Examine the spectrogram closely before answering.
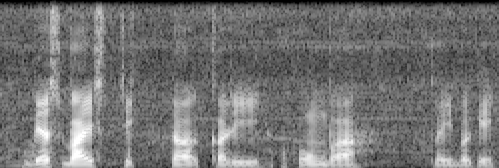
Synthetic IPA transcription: besbajstʰik̚tɐkɐɾiɐhʰoŋbɐ | lɐjbɐɡe

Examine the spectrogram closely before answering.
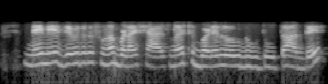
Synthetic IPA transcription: nə̃ĩːnẽĩd͡ʒeːbit̪ʊsẽːsʊñaːbəɽaːʃaːjɾsʊnaːɪt̪ʰːebəɽeːloːknʊkd̪uːt̪ãːnd̪eː

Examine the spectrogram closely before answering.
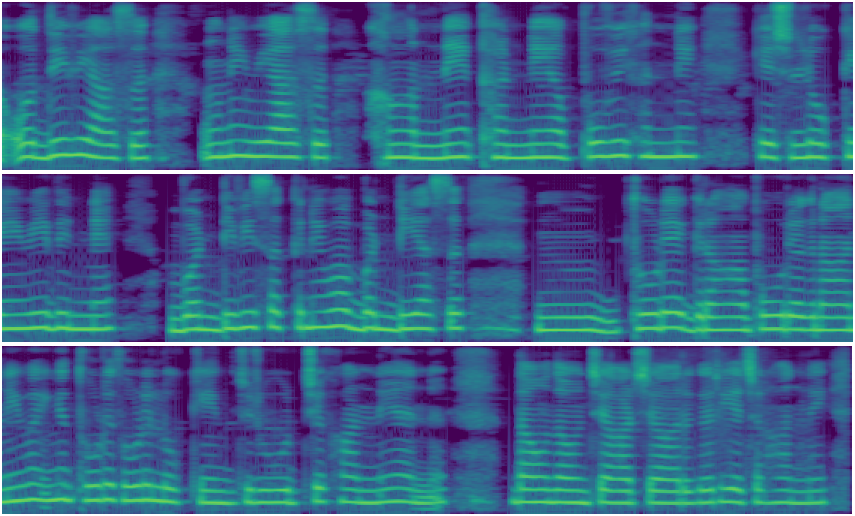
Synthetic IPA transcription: t̪ã̰ːʔod̪iːʋiːaːs | ʊnẽːʋiːaːs | kʰaːnːeːkʰənːeːəpːũːʋiːkʰənːeːkɪsloːkẽːʋiːd̪ɪnːẽː | bəɳɖiːʋiːsəkneːʋaːbəɳɖiːəs | t̪ʰoːɽeːɡɾãːpuːɾeːɡɾaːniːʋaːĩãːt̪ʰoːɽeːt̪ʰoːɽeːloːkẽːzəɾuːɾt͡ʃəkʰaːnːeːɦənd̪ãːõːd̪aːõːt͡ʃaːɾt͡ʃaːɾkəɾiːeːt͡ʃəkʰaːnːeː

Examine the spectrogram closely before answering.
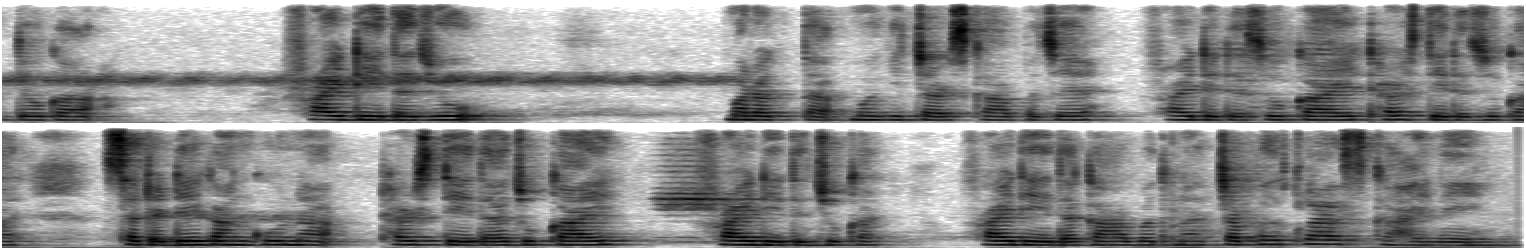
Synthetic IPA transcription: ɐduɡɐ | pʰɾajdedɐzu | mɐɾɐk̚tɐmojɡit͡ʃɐɾskabɐzepʰɾajdedɐzukajtʰɐɾsdedɐzukajsatɐdekaŋɡunɐtʰɐɾsdedɐd͡ʒukajpʰɾajdedɐd͡ʒukaj | pʰɾajdedɐkabɐdunɐt͡ʃɐpɐlklaskaɦajni

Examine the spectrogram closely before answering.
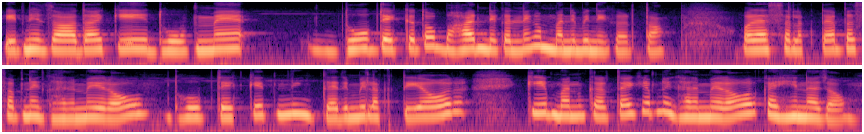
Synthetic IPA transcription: ɪt̪nizjaːd̪akid̪ʱuːpmẽ | d̪ʱuːp̚d̪eːkʰːet̪obaːɦəɾnɪkəlnekamɐnbʱinɦĩkɐɾt̪a | ɔːɾɛːsalɐɡ̚t̪aɦɛbɐsɐpneɡʱɐɾmẽɾɐod̪ʱuːp̚d̪eːkʰːeɪt̪niɡɐɾmilɐɡt̪iɦɛɔːɾkimɐnkɐɾt̪aɦɛkiɐpneɡʱɐɾmẽɾɐɦoɔːɾkɐɦĩnɐd͡ʒaːo

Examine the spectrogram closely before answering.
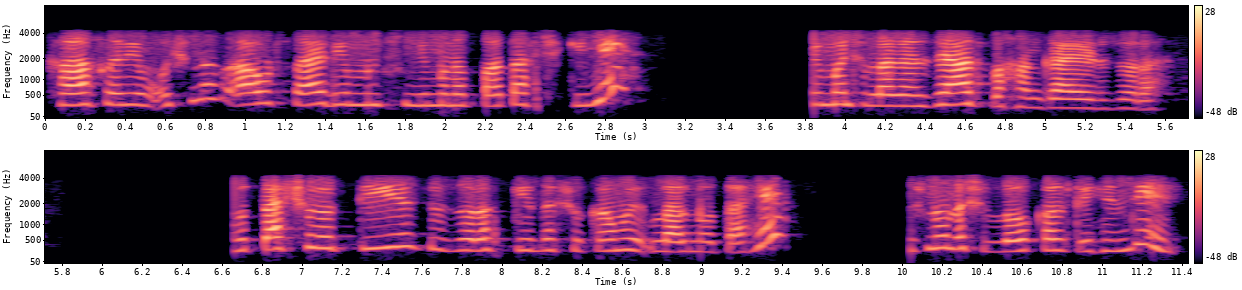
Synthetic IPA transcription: kʰaːskɐɾimut͡ʃʰnɐzɐwʈsaːjɖimɐnt͡ʃʰinimɐnɐpɐt̪at͡ʃʰi̥kiɦĩ | imɐnʲt͡ʃʰilɐɡaːnzjaːd̪pɐɦɐŋɡaːiɖzoɾɐs | but̪ɐt͡ʃʰunɐt̪iːsd̪izoɾɐskiĩt̪̬ɐʃʰukɐmulɐɡnut̪aɦe | ut͡ʃʰnɐnɐt͡ʃʰiloːkɐlʈiɦĩnd̪i

